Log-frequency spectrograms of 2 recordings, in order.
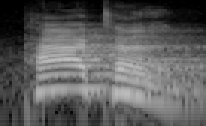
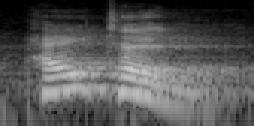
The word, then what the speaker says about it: pattern: Okay, so the first syllable is stressed, second syllable is unstressed. So you should pronounce this word as pattern, right? You can't say pattern, is wrong, because second syllable is not stressed, first one is stressed.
